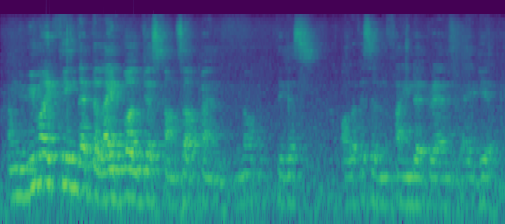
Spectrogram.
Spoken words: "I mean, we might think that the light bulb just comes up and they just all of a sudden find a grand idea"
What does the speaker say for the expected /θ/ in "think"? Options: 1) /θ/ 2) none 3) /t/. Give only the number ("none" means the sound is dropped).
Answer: 3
